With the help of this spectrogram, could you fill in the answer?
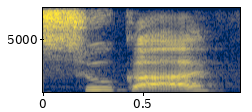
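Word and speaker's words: сука: see that's the thing it's spelled c y Ka because that's how it would be spelled in Russian but pronounced Suka I want to be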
